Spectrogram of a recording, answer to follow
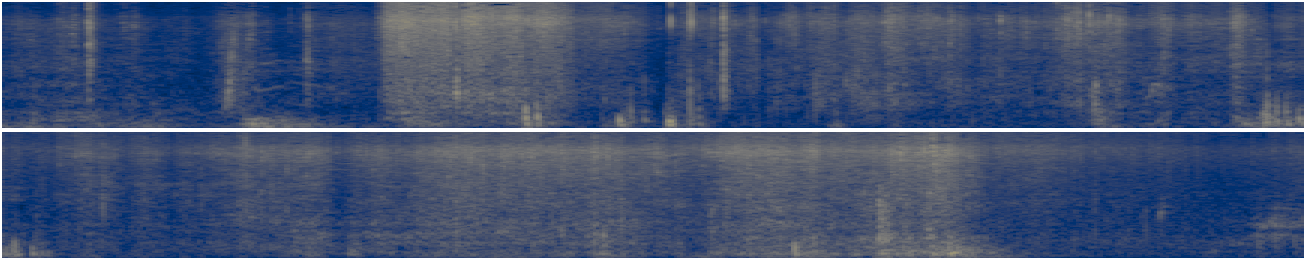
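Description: Black plastic bin bags and wrapping paper rustling and crinkling as rubbish is rummaged through by hand, in irregular bursts with a few sharp clicks about three seconds in.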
